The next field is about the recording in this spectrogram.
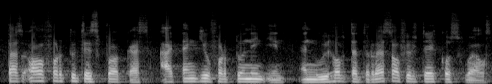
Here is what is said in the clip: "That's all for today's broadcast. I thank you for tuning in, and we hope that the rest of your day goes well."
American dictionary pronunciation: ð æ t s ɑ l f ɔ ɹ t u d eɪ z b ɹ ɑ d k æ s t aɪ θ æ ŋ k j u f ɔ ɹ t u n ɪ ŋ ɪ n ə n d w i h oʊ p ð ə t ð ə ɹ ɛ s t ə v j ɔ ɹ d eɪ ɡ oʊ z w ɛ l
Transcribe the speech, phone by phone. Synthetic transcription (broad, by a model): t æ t s ɑ l f ɔ ɹ t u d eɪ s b ɹ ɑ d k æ s t aɪ t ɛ ŋ k j u f ɔ ɹ t u n ɪ ŋ ɪ n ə n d w i h oʊ p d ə t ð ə ɹ ɛ s t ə f j ɔ ɹ d eɪ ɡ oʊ s w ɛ l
